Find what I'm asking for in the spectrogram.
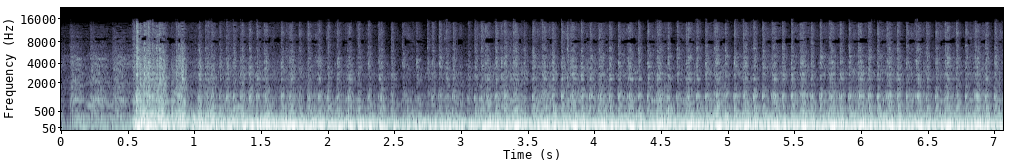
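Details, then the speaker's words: Wrecked ZL1 Camaro with LSA engine and aftermarket cam, started at a tow yard; fires quickly into a lumpy, choppy cam idle, steady with no knocks or rattles, sounds like a healthy motor, leak-down test still planned. "[Music] sounds great i'm super excited that they reached out to us on this car because there are tons of great parts still in this car great mods on it sounds like a very healthy motor"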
